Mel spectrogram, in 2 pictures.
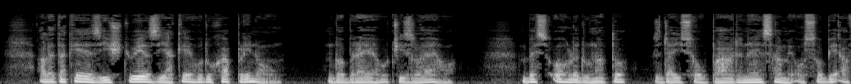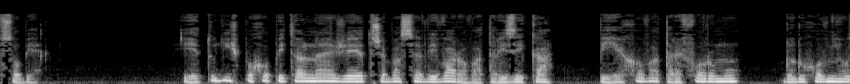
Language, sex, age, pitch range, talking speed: Czech, male, 50-69, 95-115 Hz, 125 wpm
